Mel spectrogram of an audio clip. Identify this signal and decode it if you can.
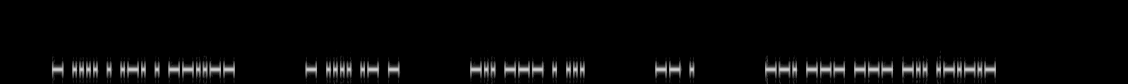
Morse code, heard as a keyed tone, about 36 wpm, 700 Hz. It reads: THERE, THAT DOES ME GOOD.
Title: 3x Word-Spacing - Sentences from Top 200 Words - 35wpm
